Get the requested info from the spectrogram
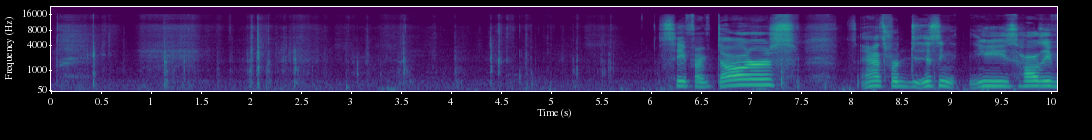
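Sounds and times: paper rustling: 0:00.2 - 0:05.8.

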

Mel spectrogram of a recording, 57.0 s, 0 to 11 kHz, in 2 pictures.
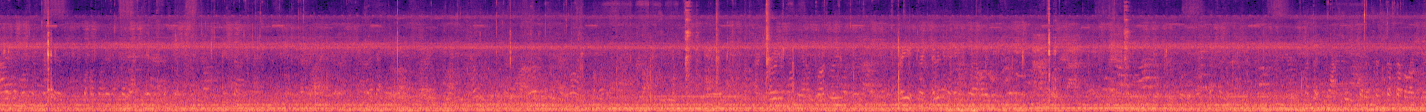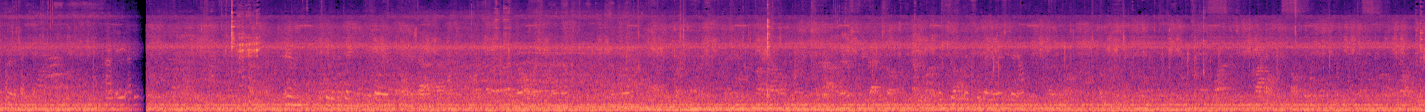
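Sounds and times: diners chattering: 0:00.0 - 0:57.0
cutlery clinking on metal platter: 0:33.1 - 0:33.8.

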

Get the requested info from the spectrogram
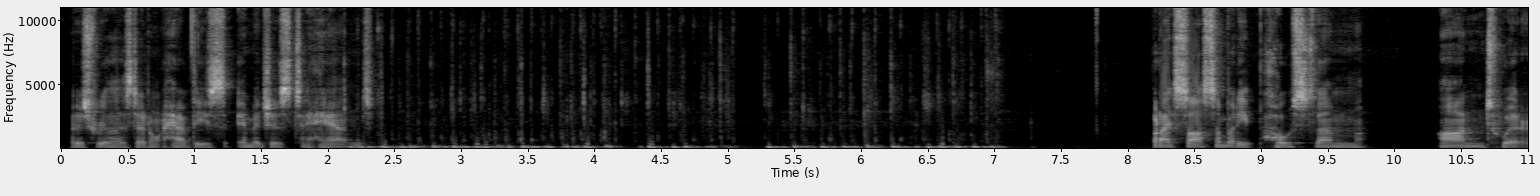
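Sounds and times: fast typing on keyboard: 0:02.2 - 0:07.2.

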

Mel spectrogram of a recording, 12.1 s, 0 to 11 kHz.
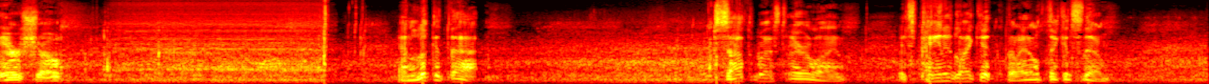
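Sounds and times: camera zoom motor whirring: 0:01.0 - 0:03.4.

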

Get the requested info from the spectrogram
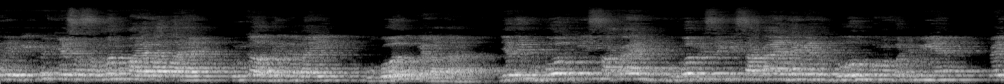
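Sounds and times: man's sing-song speech: 0:00.0 - 0:10.0.

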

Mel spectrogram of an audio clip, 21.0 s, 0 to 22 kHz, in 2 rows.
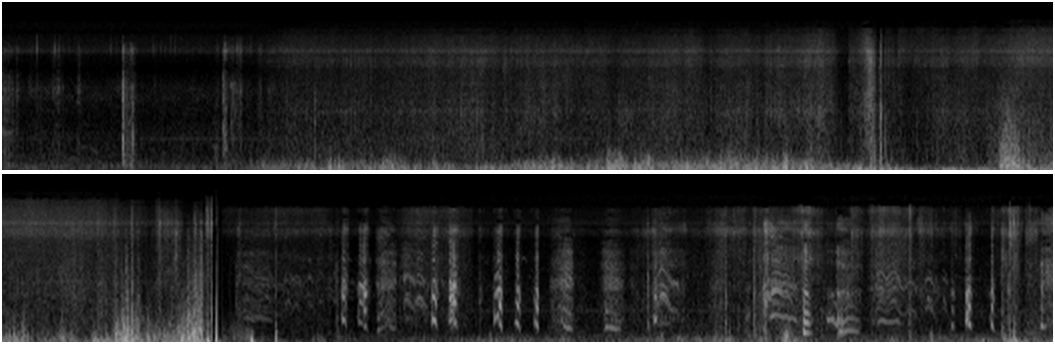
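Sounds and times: wind on microphone: 0:02.4 - 0:13.0
snow scraping under sled: 0:02.5 - 0:12.5
breathy voice sounds: 0:16.0 - 0:19.6.

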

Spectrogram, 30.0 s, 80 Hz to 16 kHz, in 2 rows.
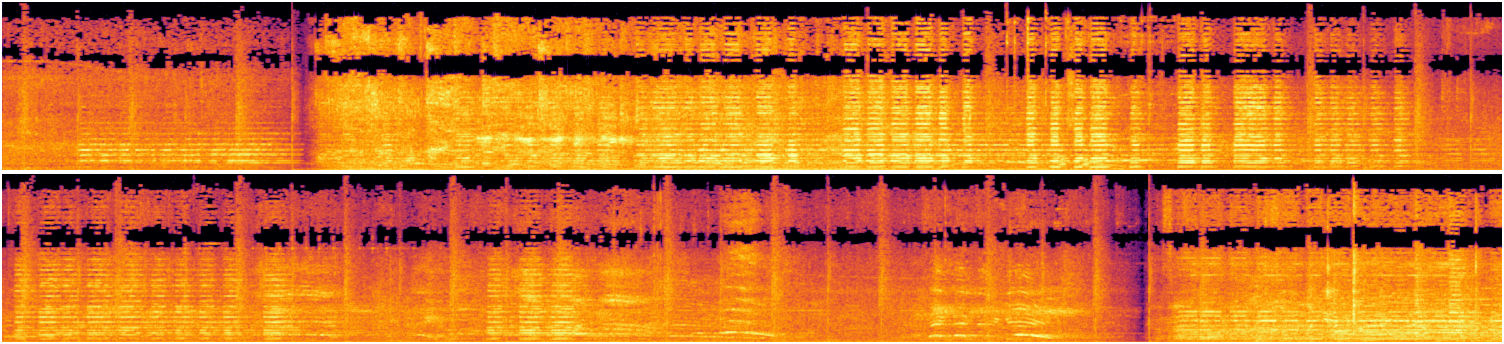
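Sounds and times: car horns honking: 0:00.0 - 0:21.0, 0:24.4 - 0:30.0
street traffic rumble: 0:00.0 - 0:30.0.

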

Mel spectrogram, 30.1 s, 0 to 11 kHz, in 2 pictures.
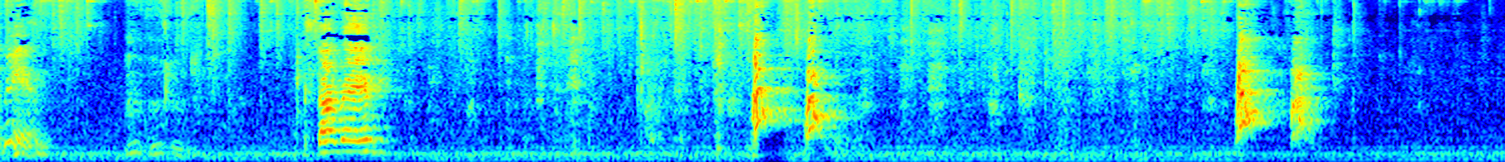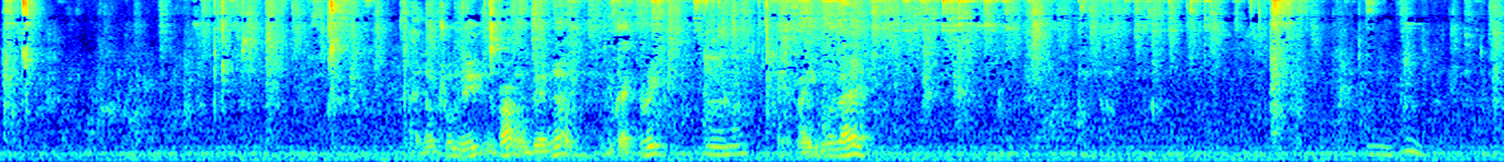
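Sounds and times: steady low hum: 0:00.0 - 0:30.0
dog barking: 0:07.5 - 0:08.6, 0:12.4 - 0:13.3.

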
